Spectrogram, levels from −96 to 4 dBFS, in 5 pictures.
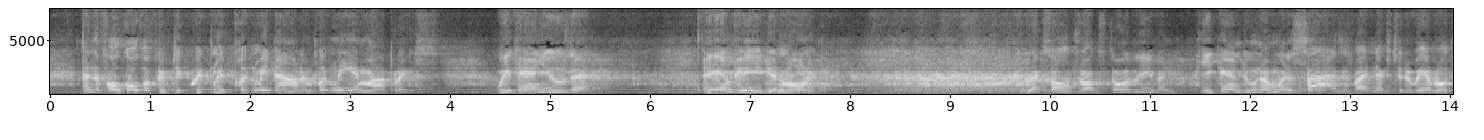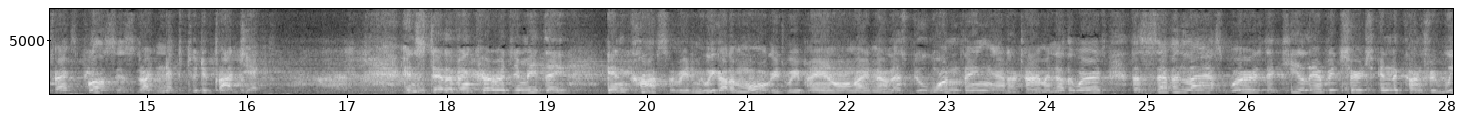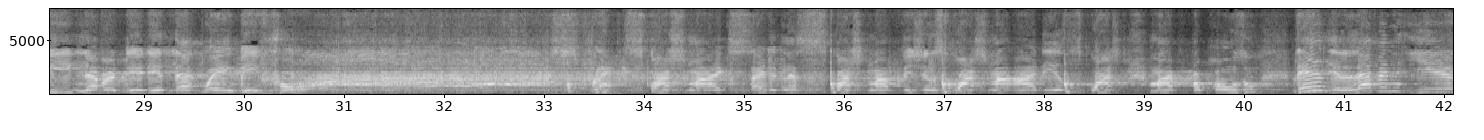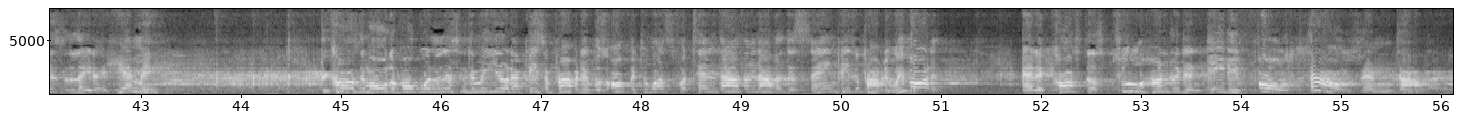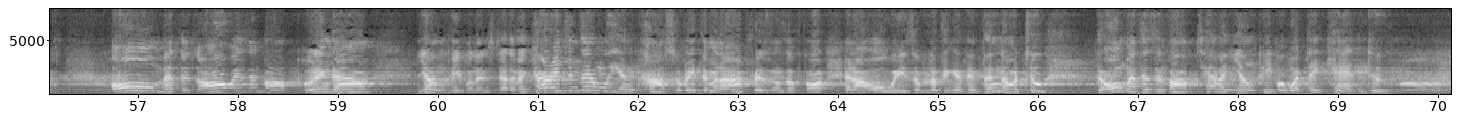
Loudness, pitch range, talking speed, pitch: -13 LUFS, 205-335 Hz, 160 wpm, 245 Hz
